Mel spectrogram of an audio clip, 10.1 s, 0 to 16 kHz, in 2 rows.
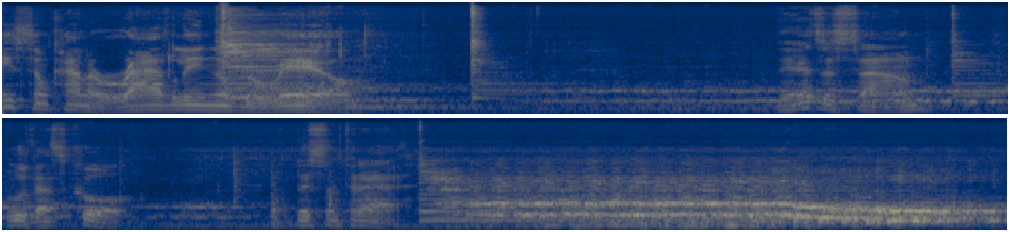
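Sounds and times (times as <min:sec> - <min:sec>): synthesizer tone sliding down: 0:01.3 - 0:06.2, 0:07.2 - 0:10.0.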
